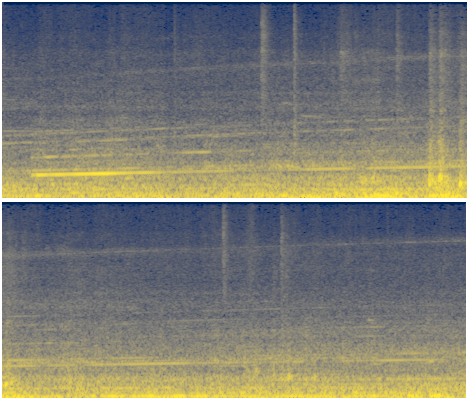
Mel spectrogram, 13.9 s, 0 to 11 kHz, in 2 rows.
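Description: Running sound inside a JR West 223 series electric train: the traction motors' whine rises slowly in pitch as the train gathers speed, over a steady rumble of wheels on rail. There are a few clicks from the rails, and a louder rumble about six and a half seconds in.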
